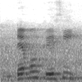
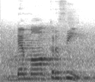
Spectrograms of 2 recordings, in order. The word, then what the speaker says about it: democracy: एक वर्ड आप लोग गलत प्रोनाउंस कर रहे हैं बार बार, वो ये है डेमोक्रेसी। गलत है, डेमोक्रेसी। डेमो नहीं होता है, डेमो, डेमोक्रेसी।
